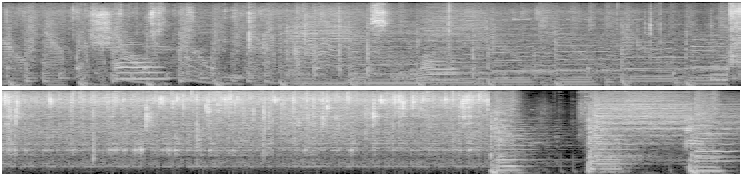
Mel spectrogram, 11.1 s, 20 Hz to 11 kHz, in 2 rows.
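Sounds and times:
water spraying onto plant leaves: 0:05.4 - 0:09.2.

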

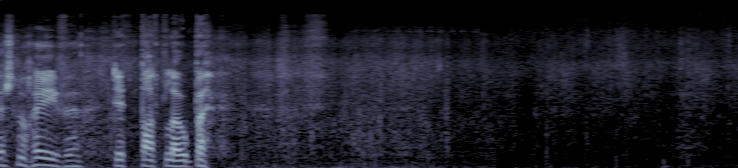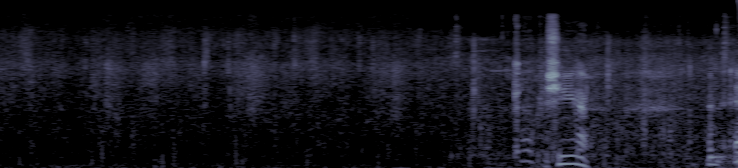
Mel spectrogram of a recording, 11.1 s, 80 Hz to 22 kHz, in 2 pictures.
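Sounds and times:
faint footsteps: 0:00.0 - 0:11.0.

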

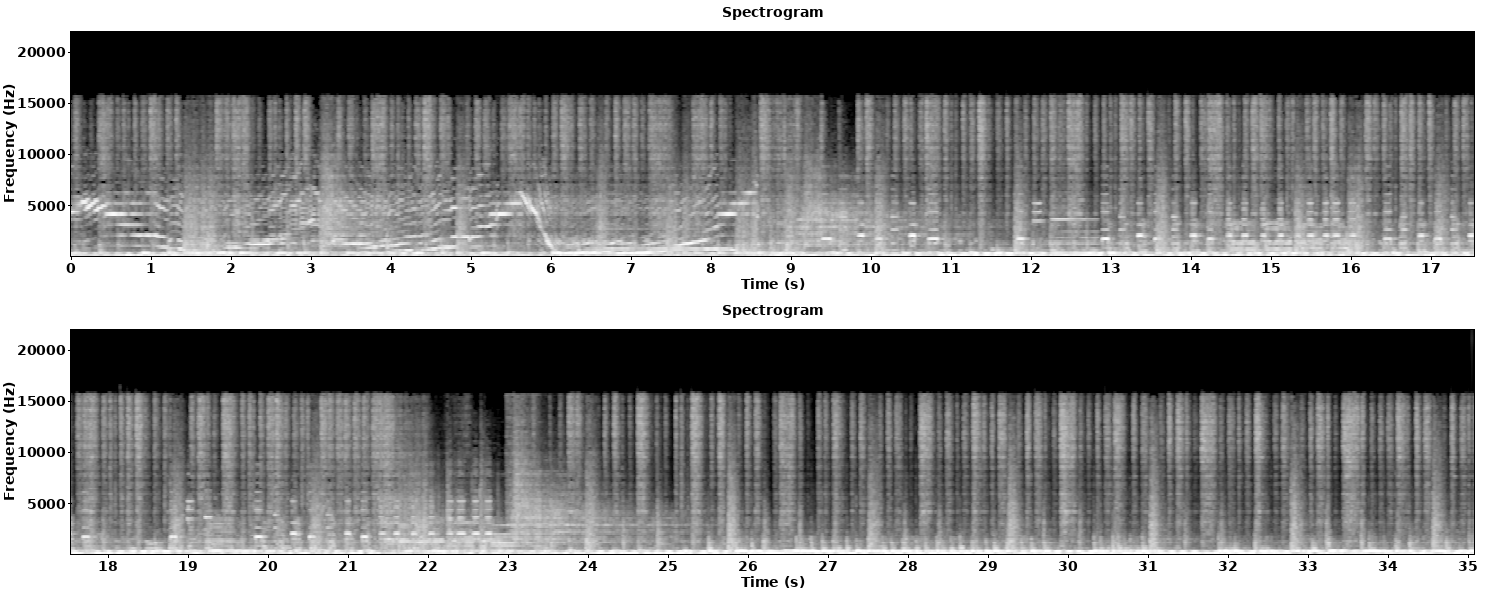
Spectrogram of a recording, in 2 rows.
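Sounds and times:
saxophone melody: 0:00.0 - 0:25.0
drum kit and congas: 0:00.0 - 0:35.0
electric bass line: 0:00.0 - 0:35.0
reggae band playing: 0:00.0 - 0:35.0.

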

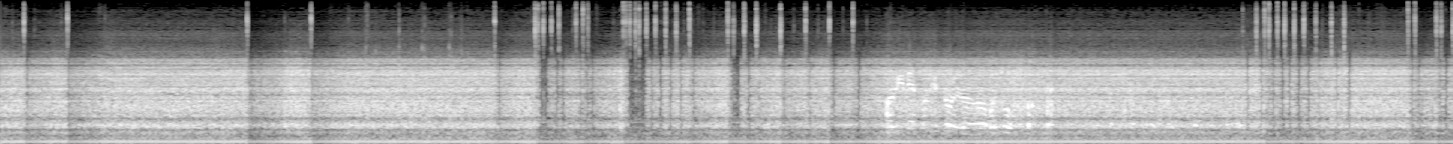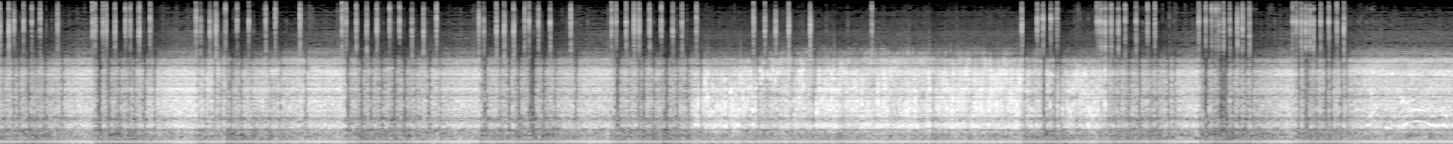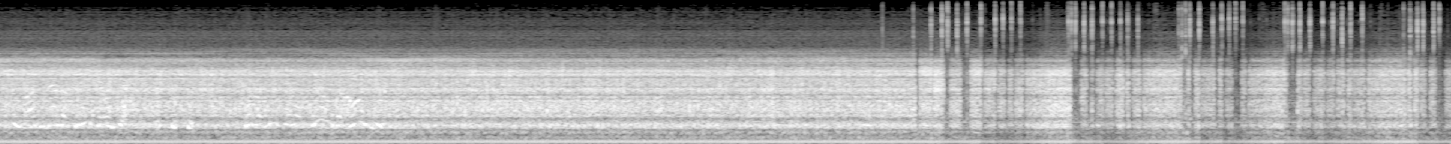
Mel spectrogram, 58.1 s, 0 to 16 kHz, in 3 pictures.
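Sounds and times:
sharp crackling clicks: 0:04.8 - 0:11.5, 0:16.6 - 0:18.1, 0:18.8 - 0:31.3, 0:32.5 - 0:37.4, 0:50.9 - 0:58.0
radio band hiss: 0:07.0 - 0:18.1, 0:18.8 - 0:44.5, 0:50.5 - 0:58.0
garbled radio voices: 0:11.8 - 0:14.1.

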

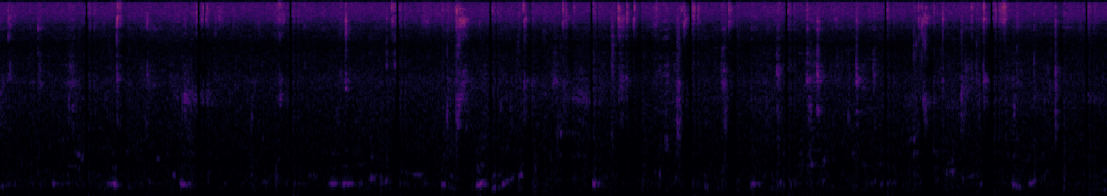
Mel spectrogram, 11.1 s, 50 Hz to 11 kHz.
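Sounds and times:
chewing and lip smacking: 0:03.4 - 0:10.6.

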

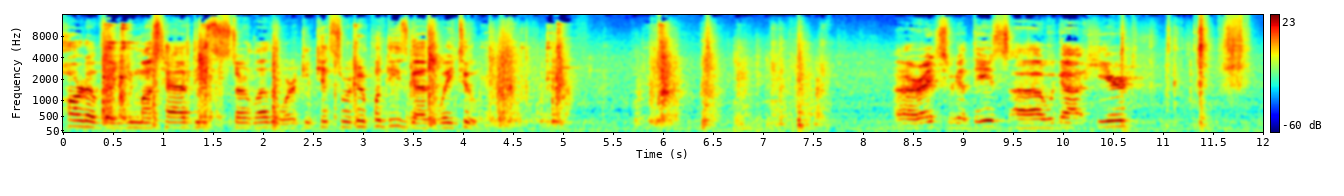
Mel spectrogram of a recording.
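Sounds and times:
metal stamps rattling and knocking: 0:00.3 - 0:07.7.

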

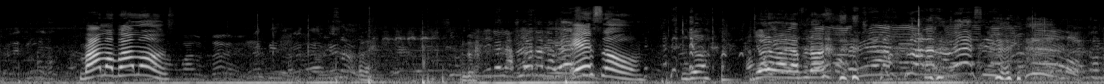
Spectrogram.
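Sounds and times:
voices shouting and talking: 0:00.0 - 0:11.0.

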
